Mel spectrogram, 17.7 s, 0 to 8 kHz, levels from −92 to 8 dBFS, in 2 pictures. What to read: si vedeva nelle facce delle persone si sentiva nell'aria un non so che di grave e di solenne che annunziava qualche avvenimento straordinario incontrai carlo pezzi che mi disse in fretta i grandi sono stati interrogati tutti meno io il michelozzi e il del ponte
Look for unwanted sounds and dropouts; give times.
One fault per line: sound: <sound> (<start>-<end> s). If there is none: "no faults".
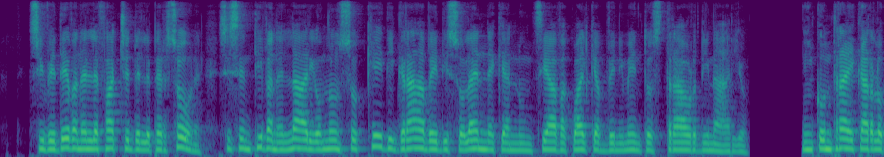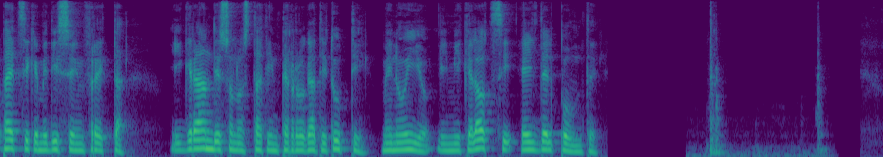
sound: squeak (15.7-17.2 s)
